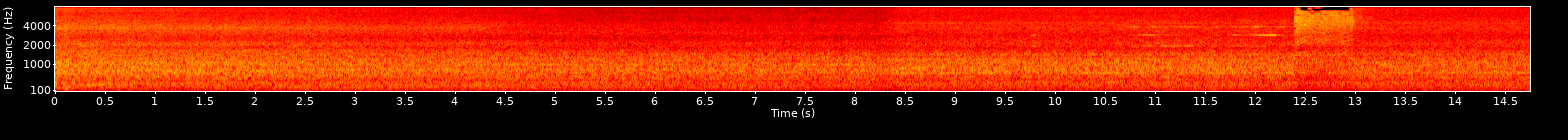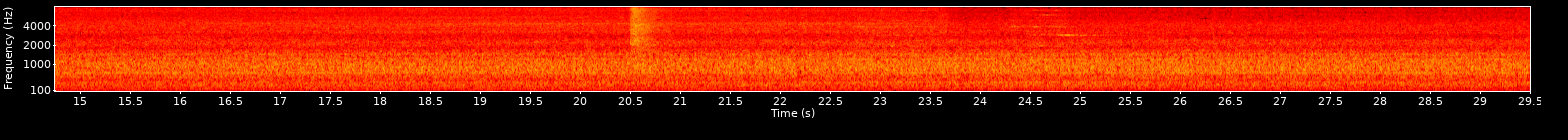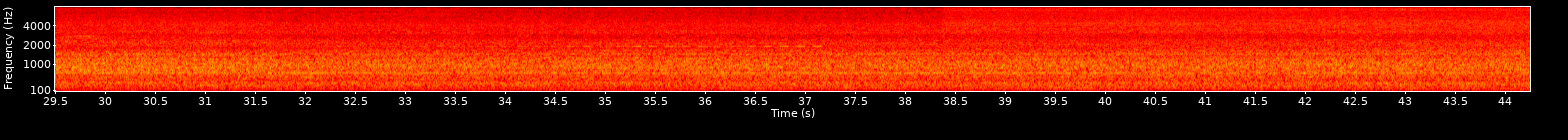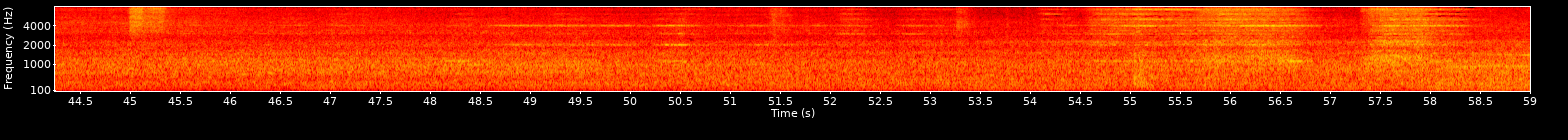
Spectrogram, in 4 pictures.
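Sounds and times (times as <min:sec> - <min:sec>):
train engine running: 0:00.0 - 0:59.0
air hiss: 0:12.4 - 0:13.2, 0:45.0 - 0:45.6.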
